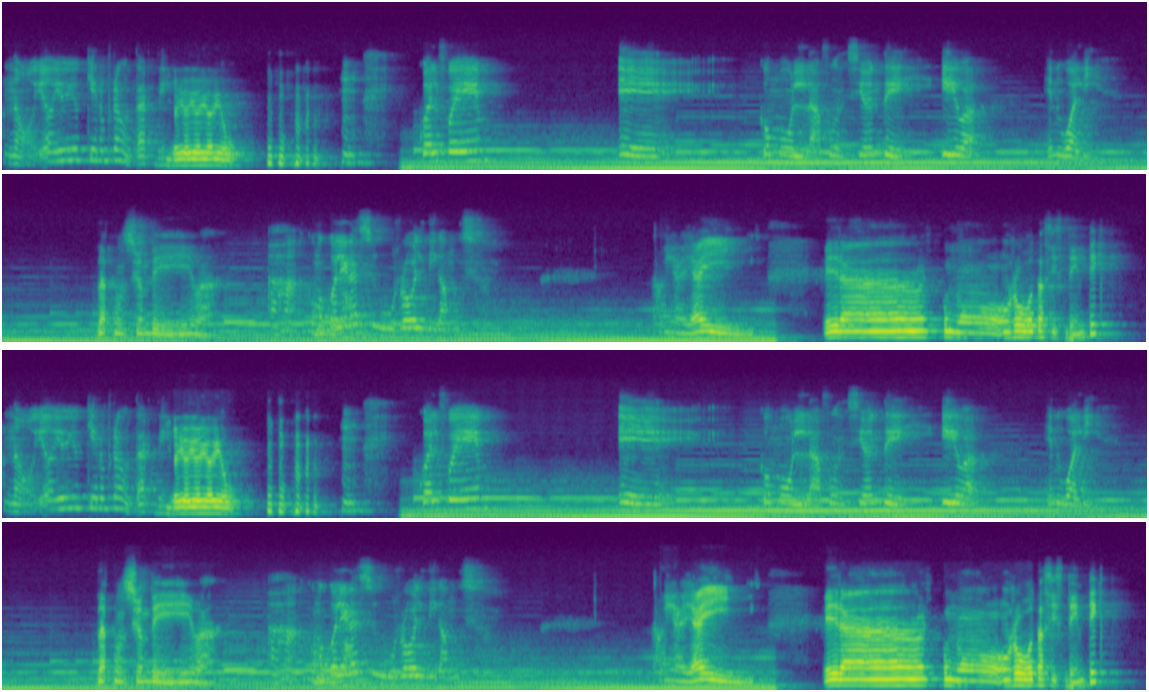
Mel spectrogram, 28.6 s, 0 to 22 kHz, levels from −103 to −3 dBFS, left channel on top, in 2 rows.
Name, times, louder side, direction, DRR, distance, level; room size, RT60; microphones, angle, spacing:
voice 1, 0.0-2.1 4.2-4.8 5.2-6.1 7.7-8.6 9.5-12.2 13.1-13.7 17.6-20.4 23.9-24.4 27.6-27.7, equal, 10° left, 8 dB, 4.4 m, -29 dB
voice 2, 1.9-2.9 3.3-3.8 15.5-17.0 18.2-18.7 22.5-23.7 24.6-28.1, right 2 dB, 60° right, 9 dB, 1.7 m, -19 dB
sound 1, 5.0-24.0, right 1 dB, 30° right, 1.8 m, -29 dB
25.5 x 22.5 x 9.0 m, 0.71 s
head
